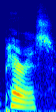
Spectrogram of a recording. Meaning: 1. The capital and largest city of France 2. A department of Île-de-France, France 3. The government of France 4. A locale named after the French city.: A hamlet in Jutland, Denmark
- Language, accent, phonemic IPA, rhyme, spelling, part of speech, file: English, US, /ˈpæɹɪs/, -æɹɪs, Paris, proper noun, En-us-Paris.ogg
